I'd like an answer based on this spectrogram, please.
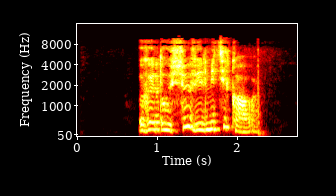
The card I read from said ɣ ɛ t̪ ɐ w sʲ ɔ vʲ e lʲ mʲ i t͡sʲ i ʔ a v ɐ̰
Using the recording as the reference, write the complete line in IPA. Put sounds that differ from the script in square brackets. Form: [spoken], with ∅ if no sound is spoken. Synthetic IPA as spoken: ɣ ɛ t̪ ɐ w sʲ ɔ vʲ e lʲ mʲ i t͡sʲ i [k] a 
